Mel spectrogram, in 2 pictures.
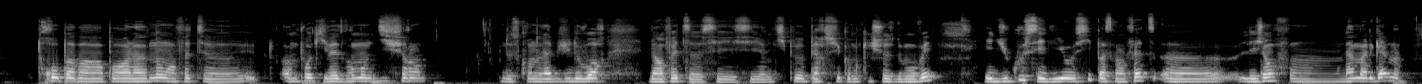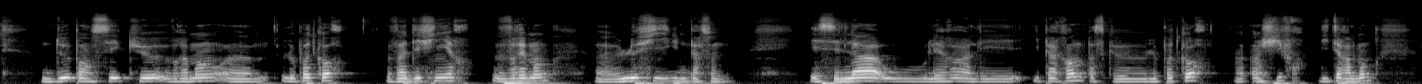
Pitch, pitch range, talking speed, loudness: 140 Hz, 135-155 Hz, 190 wpm, -18 LUFS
